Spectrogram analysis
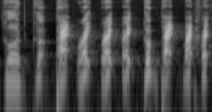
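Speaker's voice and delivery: rapid repeated auctioneer patter; staccato coach chatter; Clyde Christensen. Retold or imitated. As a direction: rattle it off like an auctioneer. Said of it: "He sounds like an auctioneer".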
